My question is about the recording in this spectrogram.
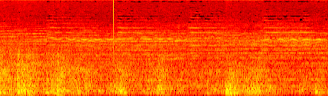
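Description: Soundtrack music with a rolling thunder rumble under held orchestral notes, swelling again about two and three seconds in.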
